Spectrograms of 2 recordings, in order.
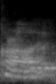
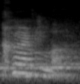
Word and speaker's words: Kerala: Not Kerala, Kerala. Kerala, that's how they say it.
